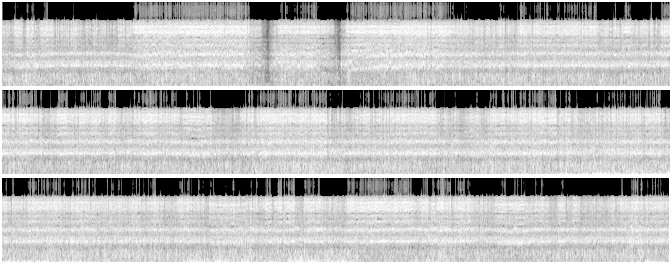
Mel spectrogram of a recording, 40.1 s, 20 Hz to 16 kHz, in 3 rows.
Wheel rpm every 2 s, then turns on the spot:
220, 190, 120, 170, 220, 230, 230, 230, 230, 230, 230, 230, 230, 230, 240, 220, 230, 230, 230, 230.
none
